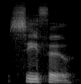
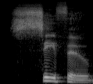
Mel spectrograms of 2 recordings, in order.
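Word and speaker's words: Siifu: um it's mean by Pink sifu you mean slash hold me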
